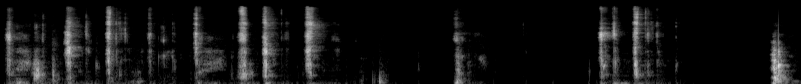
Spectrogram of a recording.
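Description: Close-up wet eating sounds of amala and black soup eaten by hand: quick lip smacks and sticky chewing clicks. They come in a dense run for the first few seconds, then in sparser groups.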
